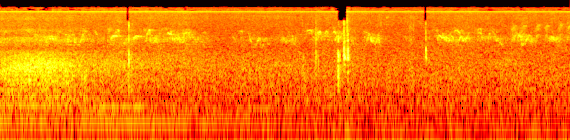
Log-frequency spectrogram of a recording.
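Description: Small birds chirping repeatedly in short high calls. A few sharp clicks come through, the loudest about three and a half seconds in, and a low rumble fades out in the first second.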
